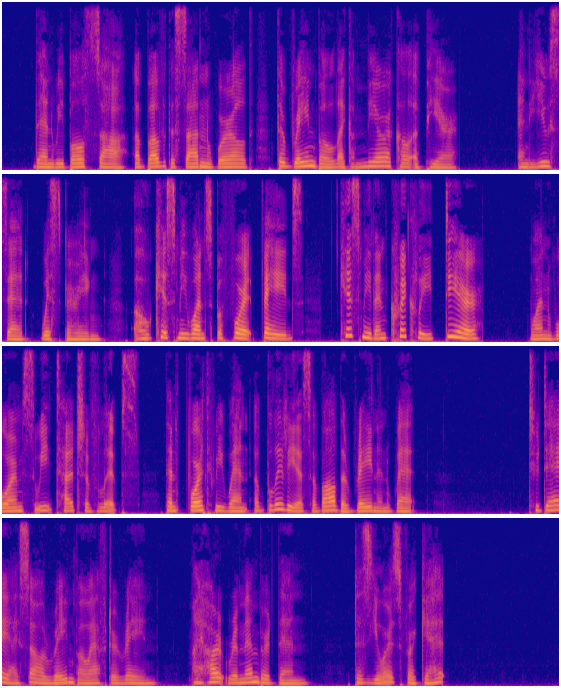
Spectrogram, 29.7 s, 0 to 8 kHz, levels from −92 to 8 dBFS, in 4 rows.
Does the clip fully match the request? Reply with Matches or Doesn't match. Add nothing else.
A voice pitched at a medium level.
Matches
